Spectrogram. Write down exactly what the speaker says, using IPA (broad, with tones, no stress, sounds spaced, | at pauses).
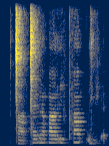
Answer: ǀ ãː˨ p ǀ ɛ̃˦ r ɐ̃˦ p ãː˦ r i˨ v pʰ ãː˦ p kʷ ḭ˨ z bʲ ɛ̰˦˨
